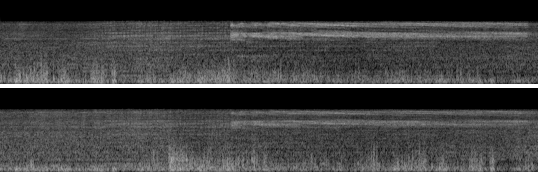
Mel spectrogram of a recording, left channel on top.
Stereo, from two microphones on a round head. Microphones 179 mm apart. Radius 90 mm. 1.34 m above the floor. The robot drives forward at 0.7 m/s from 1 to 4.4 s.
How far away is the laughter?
About 2.5 m.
